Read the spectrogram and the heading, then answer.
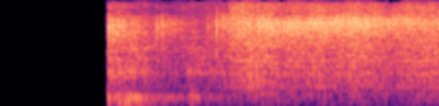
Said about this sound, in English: All right, we're going to pick one out here at random, and we're going to play a fart noise for you, and then we're going to tell you who farted.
